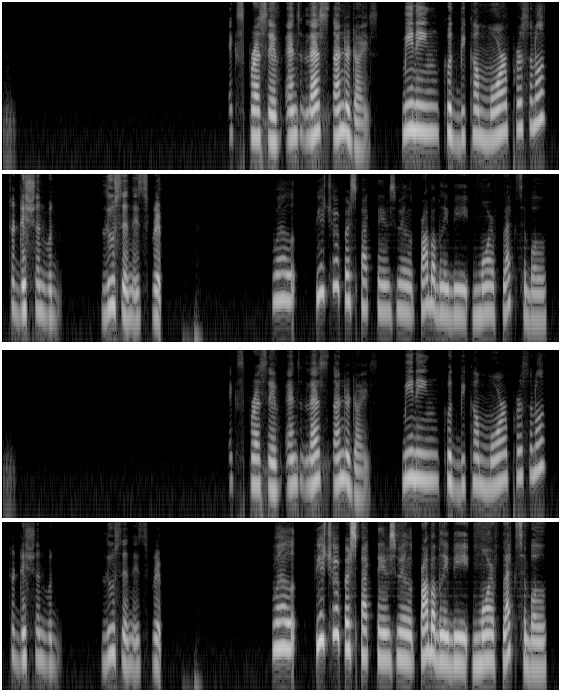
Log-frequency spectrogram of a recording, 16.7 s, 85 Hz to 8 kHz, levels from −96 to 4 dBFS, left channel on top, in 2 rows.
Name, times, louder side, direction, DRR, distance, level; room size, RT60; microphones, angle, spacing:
voice 1, 3.7-5.5 6.0-8.1 8.5-9.2 9.8-10.7, left 3 dB, 40° left, 0.6 m, -29 dB
voice 2, 12.4-12.7 13.1-16.5, right 6 dB, 90° right, 0.5 m, -27 dB
open air
head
